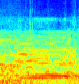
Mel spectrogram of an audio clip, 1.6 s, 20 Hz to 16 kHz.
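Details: Sahiwal bull calves at the Raniganj livestock market, Dinajpur, Bangladesh, on a Thursday, 18 April 2024; a sustained, even-pitched lowing moo that sags slightly at the end, with busy market voices in the background.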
